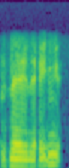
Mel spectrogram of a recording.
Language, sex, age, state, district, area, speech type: Dogri, male, 30-45, Jammu and Kashmir, Udhampur, rural, conversation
